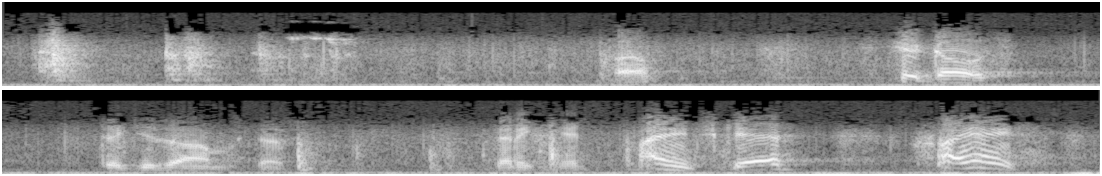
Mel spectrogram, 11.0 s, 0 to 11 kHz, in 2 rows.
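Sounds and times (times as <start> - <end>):
heavy prison door creaking open: 0.0 - 2.0
prison door lock clunking and rattling: 0.1 - 1.8
speech: 4.5 - 5.1, 6.0 - 7.2, 8.0 - 9.6, 10.2 - 10.7.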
